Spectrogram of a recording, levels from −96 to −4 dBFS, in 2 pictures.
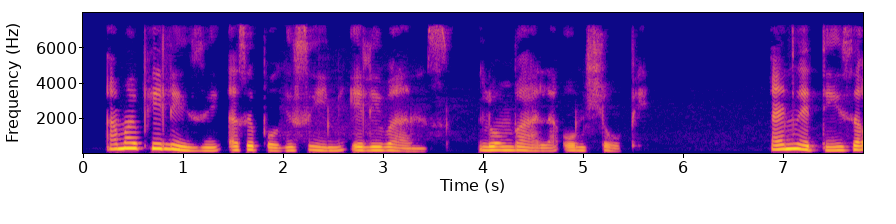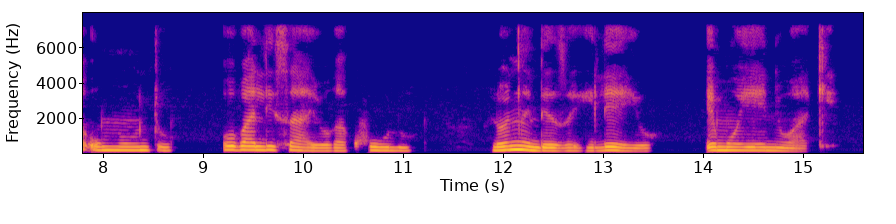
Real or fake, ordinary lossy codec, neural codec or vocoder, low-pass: real; MP3, 64 kbps; none; 7.2 kHz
